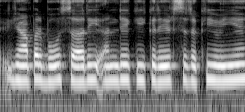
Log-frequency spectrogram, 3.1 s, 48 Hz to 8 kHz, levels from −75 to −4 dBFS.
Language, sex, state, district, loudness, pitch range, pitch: Hindi, female, Haryana, Charkhi Dadri, -12 LUFS, 200-210 Hz, 205 Hz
